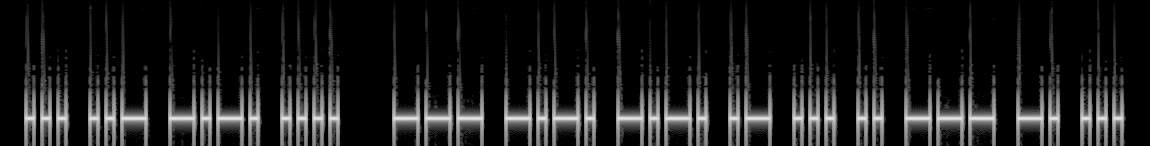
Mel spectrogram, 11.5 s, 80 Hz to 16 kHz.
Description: Morse code, heard as a keyed tone, about 15 wpm, 700 Hz. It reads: SUCH OCCASIONS
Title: A Sound Of Thunder 15wpm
